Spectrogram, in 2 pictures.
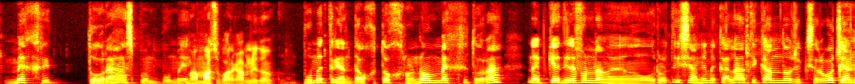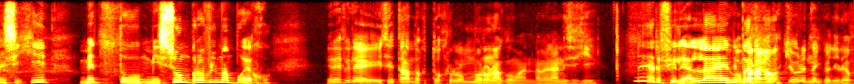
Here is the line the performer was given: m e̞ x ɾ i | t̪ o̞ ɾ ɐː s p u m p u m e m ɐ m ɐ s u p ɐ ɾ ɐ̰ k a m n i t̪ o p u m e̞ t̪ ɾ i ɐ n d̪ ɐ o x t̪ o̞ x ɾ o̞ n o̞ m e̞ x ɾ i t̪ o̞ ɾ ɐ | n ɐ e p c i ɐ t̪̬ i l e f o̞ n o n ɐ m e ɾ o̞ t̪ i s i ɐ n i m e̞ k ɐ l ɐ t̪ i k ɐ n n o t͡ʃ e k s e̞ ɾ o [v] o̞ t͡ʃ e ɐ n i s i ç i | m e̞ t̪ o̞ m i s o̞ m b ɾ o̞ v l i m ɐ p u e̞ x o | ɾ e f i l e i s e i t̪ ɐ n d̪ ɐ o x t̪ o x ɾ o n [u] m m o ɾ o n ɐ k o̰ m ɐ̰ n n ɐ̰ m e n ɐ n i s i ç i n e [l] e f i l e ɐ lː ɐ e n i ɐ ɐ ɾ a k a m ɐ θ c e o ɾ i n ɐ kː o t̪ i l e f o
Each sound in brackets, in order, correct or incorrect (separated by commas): incorrect, incorrect, incorrect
